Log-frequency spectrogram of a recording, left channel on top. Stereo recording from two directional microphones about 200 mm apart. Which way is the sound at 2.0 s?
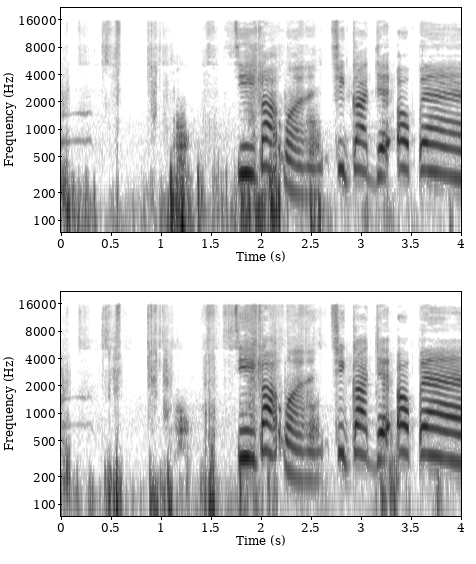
15° left (ahead or behind).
